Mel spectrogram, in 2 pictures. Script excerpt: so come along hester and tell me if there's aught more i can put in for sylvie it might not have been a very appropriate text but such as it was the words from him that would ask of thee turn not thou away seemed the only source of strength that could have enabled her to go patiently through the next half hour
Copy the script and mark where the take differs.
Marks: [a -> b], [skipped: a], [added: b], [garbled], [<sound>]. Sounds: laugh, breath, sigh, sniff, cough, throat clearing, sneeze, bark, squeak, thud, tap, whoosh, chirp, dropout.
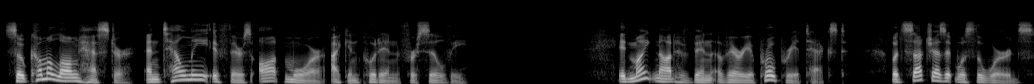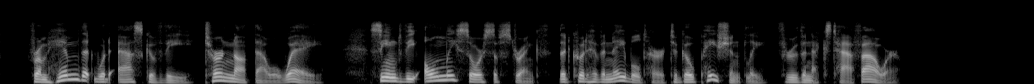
so come along hester and tell me if there's aught more i can put in for sylvie it might not have been a very appropriate text but such as it was the words from him that would ask of thee turn not thou away seemed the only source of strength that could have enabled her to go patiently through the next half hour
